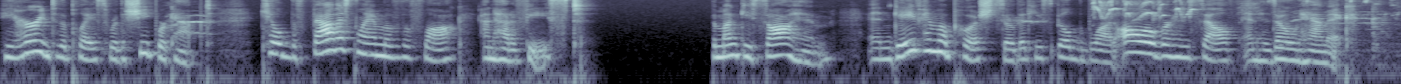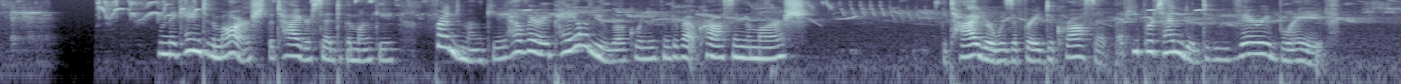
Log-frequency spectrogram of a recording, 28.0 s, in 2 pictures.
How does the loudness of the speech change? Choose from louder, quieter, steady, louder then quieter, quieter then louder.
steady.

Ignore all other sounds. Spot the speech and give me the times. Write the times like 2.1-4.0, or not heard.
0.0-5.9, 7.1-13.6, 15.6-22.1, 23.4-27.4.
